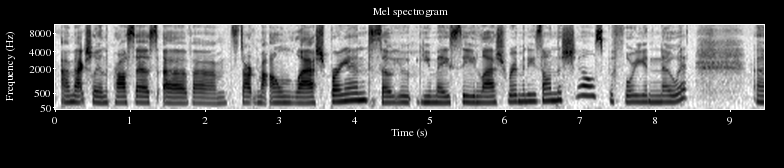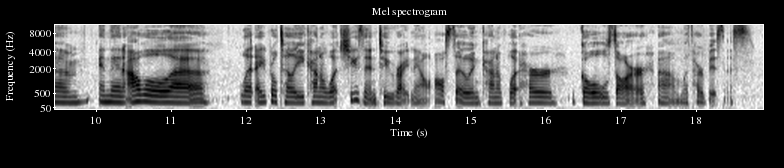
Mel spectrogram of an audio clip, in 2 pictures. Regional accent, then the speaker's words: Mount Pleasant, Tennessee, United States; born or raised there; now in Pulaski, United States

